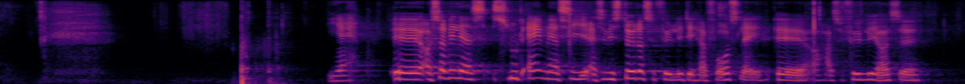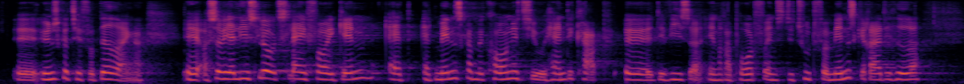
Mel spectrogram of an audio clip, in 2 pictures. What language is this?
Danish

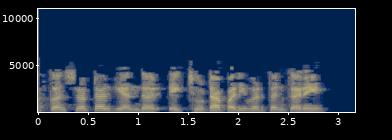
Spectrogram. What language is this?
Hindi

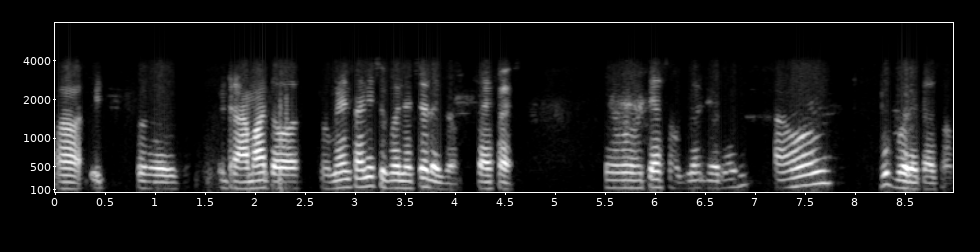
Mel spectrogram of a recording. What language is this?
Konkani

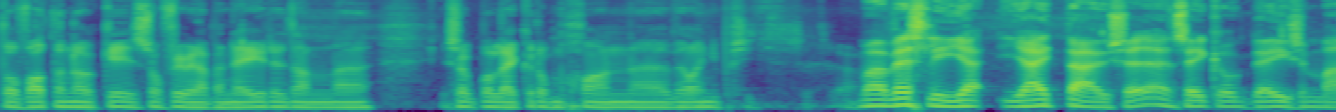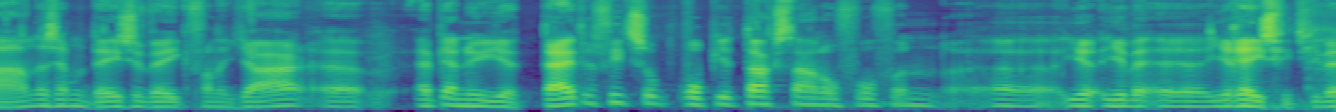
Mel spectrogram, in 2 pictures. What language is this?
Dutch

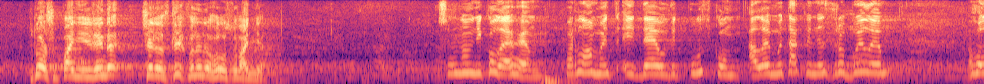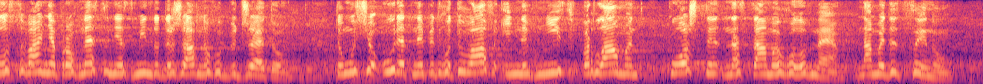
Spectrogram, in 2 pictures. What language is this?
Ukrainian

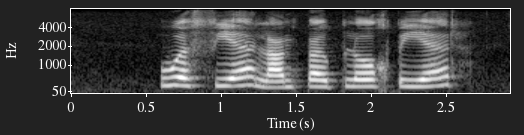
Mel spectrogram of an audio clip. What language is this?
Afrikaans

